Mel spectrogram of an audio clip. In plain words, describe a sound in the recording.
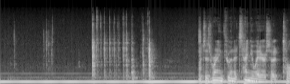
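A synthesizer hums a steady low drone.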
